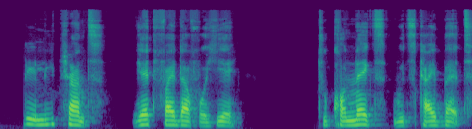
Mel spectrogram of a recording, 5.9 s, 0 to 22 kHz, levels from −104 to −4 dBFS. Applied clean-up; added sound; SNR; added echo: neural mask model Resemble Enhance denoiser.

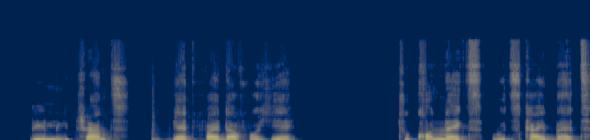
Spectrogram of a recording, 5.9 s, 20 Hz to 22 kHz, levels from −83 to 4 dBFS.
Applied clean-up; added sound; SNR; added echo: neural mask model RNNoise.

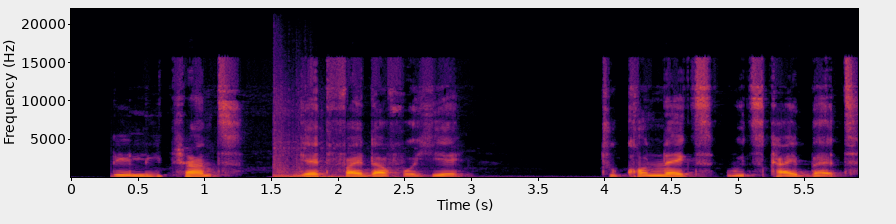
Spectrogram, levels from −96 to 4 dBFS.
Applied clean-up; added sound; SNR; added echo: none; Slam; 20 dB; none.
